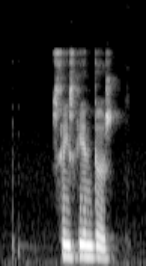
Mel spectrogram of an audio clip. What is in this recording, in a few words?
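"seiscientos", Spanish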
